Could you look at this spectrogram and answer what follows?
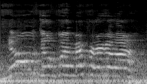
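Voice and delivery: pleading high-pitched with the lizard; real alarm, voice up high; high frightened plea. Real, not acted. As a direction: beg it not to go in. Lizard runs into the pergola.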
